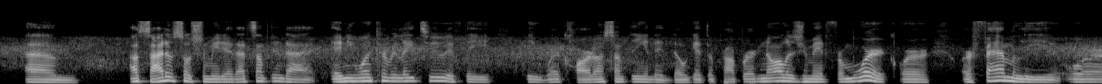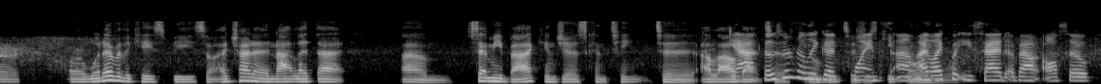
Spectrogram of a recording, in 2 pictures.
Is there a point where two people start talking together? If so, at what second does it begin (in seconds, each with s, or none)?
18.3 s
